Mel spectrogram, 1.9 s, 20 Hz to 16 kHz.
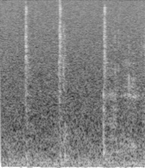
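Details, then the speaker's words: Case 5130 tractor with Cummins 5.9 12-valve engine after starter replacement: crisp, isolated clicks as the key is switched, showing the solenoid and ignition key circuit are working normally. "good that's going into the ignition if you didn't hear a click something would probably be wrong up in the key"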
